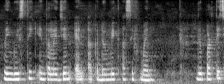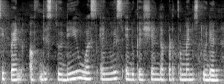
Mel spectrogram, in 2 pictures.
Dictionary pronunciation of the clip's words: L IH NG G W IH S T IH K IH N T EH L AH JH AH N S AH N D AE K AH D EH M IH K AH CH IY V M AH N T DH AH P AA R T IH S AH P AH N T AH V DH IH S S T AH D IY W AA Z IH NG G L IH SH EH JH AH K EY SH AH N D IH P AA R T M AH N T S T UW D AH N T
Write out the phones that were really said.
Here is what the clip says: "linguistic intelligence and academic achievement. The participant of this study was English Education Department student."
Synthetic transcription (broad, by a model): L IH NG G W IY S T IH K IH N T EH L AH JH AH N AH N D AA K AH D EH M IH K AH S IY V M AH N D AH P AA R T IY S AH P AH N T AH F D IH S S T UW D IY W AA S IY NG G L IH S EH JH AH K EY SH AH N D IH P AA R T M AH N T S T UW D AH N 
